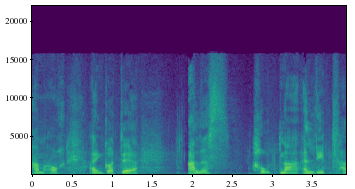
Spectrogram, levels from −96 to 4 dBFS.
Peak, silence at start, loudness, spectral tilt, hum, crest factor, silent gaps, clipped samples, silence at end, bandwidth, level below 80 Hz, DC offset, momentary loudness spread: -2 dBFS; 0 s; -24 LUFS; -4 dB/octave; none; 22 dB; none; under 0.1%; 0 s; 16 kHz; -60 dBFS; under 0.1%; 14 LU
